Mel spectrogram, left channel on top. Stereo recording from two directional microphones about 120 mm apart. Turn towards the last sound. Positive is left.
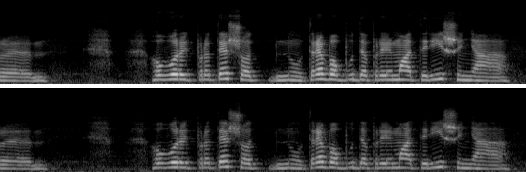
turn(degrees=30)  # may be behind; listen again after turning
